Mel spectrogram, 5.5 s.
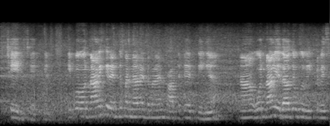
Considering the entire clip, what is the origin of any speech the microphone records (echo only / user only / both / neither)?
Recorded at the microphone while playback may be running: user only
